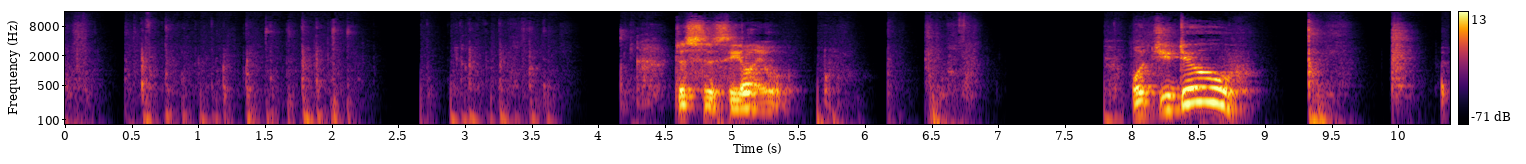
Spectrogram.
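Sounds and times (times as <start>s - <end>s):
computer keyboard typing: 0.5s - 3.8s
speech: 4.6s - 5.5s, 8.2s - 8.9s.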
